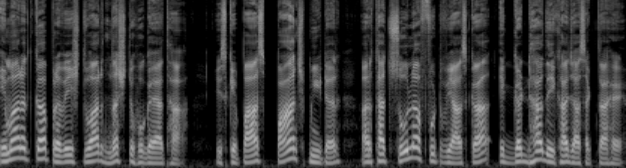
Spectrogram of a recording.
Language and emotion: Hindi, neutral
